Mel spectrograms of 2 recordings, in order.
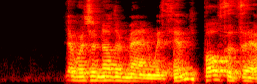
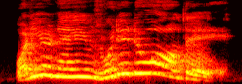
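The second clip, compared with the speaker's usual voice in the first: high, louder, bright-voiced kindly asking; friendly questions; 13 semitones higher, 4 dB louder than usual. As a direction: chat warmly to win the boys over. Baba chatting with boys.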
